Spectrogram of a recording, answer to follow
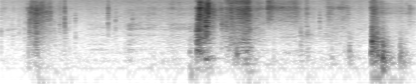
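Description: Cardboard shipping box and plastic-bagged hoodies being handled: a few short rustling, scraping bursts, the loudest about two seconds in and just before the end.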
